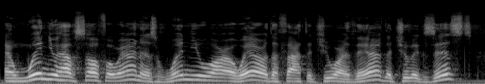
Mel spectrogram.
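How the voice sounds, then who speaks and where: A man's voice: fairly high pitch, animated, warm tone. A man giving a reflective religious lecture to a live audience, talking conversationally, putting questions to listeners and stopping to rephrase. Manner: deliberate, stops to rephrase.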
